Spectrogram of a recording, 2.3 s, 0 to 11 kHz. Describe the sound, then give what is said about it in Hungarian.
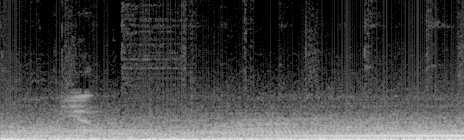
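A Mazda MX-5 sports car engine pulls hard above 6000 rpm in fourth gear, its steady droning tone climbing slightly as it accelerates, heard loudly from inside the car with a voice faintly underneath. “És nagyon jó húz, ha még 6000 fölött itt, Igen. negyedik, nem esik sokat a fordulat, elképesztő.”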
